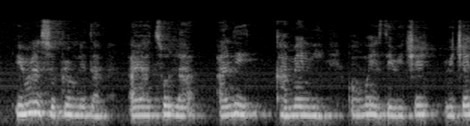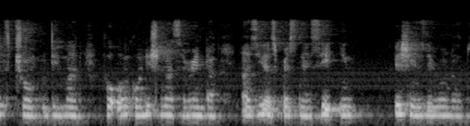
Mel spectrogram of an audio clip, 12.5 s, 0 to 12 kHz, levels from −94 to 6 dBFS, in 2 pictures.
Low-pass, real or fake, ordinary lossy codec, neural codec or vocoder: 7.2 kHz; real; none; none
